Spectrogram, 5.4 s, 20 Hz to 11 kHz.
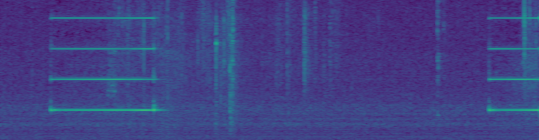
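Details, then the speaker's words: Multimeter across pins 3 and 4 of the voltage regulator on a K7000A 25-inch arcade monitor chassis that was involved in a fire: a solid high beep drops out, then beeps again; the regulator is shorted. "Ha! Voltage regulator is shorted as well. Hot damn."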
